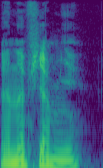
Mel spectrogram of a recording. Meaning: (noun) nurse (medical professional); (adjective) nurse, nursing
- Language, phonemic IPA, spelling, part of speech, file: French, /ɛ̃.fiʁ.mje/, infirmier, noun / adjective, Fr-infirmier.ogg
